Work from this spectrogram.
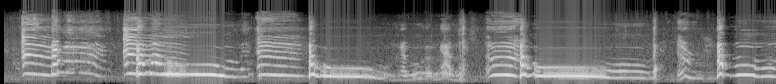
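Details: Pit Bull in a howling contest with a man, a run of rich, wavering howls in quick bursts, some sliding downward, alternating with short yips and broken whimpering notes indoors.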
